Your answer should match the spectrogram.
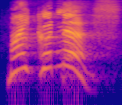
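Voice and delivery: slow, high "my goodness" in wonder; amazed exclamation. Real, not acted. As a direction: awestruck cry. Preacher marvels at the verses.

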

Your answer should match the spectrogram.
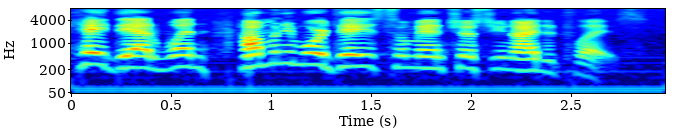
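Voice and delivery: lightly voiced impatient little boy; eager kid. Son pestering dad about the next game, eagerly.

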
